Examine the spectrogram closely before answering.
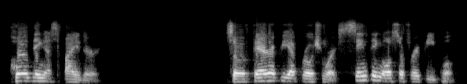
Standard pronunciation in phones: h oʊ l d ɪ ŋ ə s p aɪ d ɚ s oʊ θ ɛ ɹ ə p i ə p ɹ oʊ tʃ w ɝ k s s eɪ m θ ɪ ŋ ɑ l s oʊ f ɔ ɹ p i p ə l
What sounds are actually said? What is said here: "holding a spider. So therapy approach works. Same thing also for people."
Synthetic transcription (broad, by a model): h oʊ l d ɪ ŋ ə s p aɪ d ɚ s oʊ θ ɛ ɹ ə p i ə p ɹ oʊ tʃ w ɝ k s s eɪ m θ ɪ ŋ ɑ l s oʊ f ɔ ɹ p i p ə l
